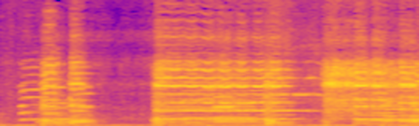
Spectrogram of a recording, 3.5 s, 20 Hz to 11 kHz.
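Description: An old Dixieland jazz 78 record from the Internet Archive's Great 78 collection plays loudly, with bright, brassy horn lines in lively stacked bursts, a short pause, then a fuller ensemble swell. No one talks over it.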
